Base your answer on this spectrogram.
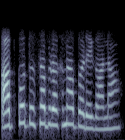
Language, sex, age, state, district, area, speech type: Urdu, female, 18-30, Bihar, Khagaria, rural, conversation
